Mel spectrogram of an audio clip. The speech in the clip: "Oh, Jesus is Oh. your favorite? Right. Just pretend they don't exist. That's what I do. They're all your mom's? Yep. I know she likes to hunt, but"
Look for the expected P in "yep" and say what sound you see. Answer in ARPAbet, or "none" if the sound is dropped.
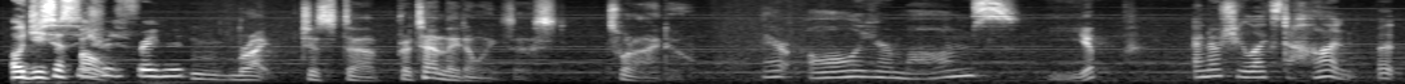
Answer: P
